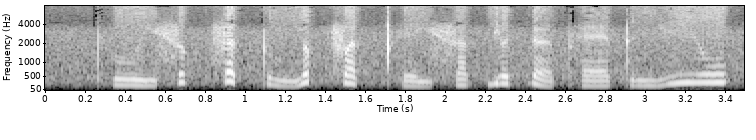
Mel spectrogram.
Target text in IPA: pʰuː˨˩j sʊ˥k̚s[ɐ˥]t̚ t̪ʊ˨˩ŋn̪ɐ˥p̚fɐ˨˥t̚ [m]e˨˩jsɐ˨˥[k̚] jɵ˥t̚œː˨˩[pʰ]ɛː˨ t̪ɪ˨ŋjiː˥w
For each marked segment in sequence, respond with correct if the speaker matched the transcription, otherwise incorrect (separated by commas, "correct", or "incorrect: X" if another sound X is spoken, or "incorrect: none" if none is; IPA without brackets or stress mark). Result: correct, incorrect: pʰ, correct, correct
